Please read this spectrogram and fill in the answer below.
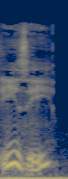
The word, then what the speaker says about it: easy: And remember, the S in easy and easier is pronounced like a Z or a Z.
